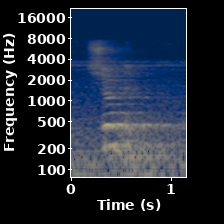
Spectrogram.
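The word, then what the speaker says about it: should: इसी तरह से शुड वुड कुड इन सब में एल के तुरंत बाद क्या आ रहा है? डी आ रहा है। तो इसमें एल हमारा साइलेंट रहेगा। इसी तरह से काम पाम देखिए एल के बाद में एम आ रहा है। काम मतलब शांत रहना। पाम मतलब हथेली तो इसमें भी हमारा एल साइलेंट रहेगा।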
